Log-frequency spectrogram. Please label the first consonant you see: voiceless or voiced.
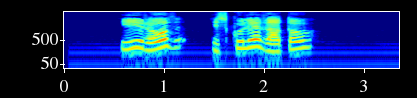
voiced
